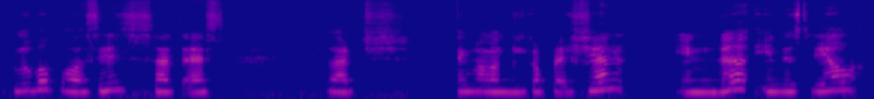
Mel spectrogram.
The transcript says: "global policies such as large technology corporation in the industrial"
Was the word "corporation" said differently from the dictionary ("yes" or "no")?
yes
